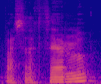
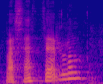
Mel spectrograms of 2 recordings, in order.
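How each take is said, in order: First: It is said with statement intonation. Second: It is said with question intonation. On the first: You are going to do it. "you are going to do it" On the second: Are you going to do it? "are you going to do it? ... remember the intonation"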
